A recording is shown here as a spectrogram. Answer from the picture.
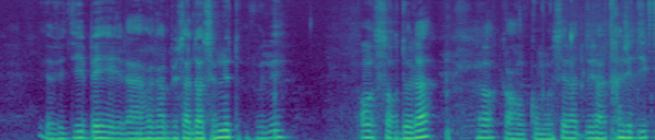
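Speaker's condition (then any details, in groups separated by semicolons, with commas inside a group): Down syndrome, trisomy 21; extra chromosome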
